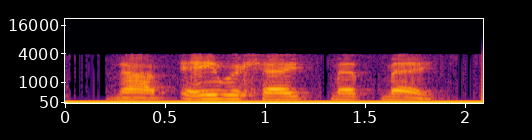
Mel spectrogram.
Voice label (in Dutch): "Eeuwigheid", Dutch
